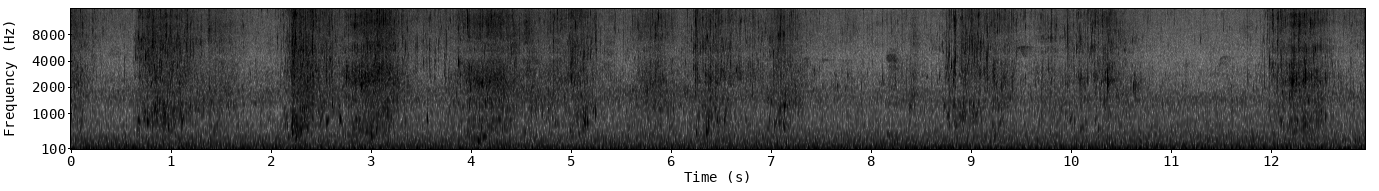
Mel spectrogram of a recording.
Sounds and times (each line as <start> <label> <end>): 0.0 tourist boat is passing by on the Seine river 12.9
